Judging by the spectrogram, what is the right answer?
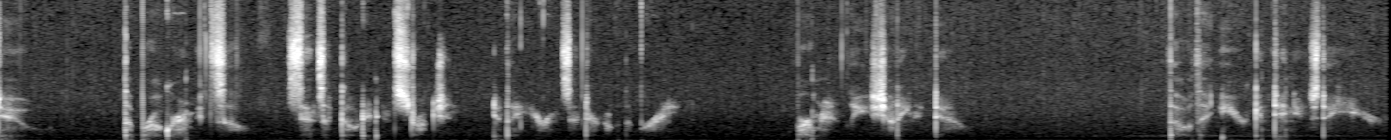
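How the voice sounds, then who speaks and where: A man whispering at a fairly slow pace, with long, frequent pauses, big swings in loudness and noticeable background noise. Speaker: ASMR reader. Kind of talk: ASMR story reading. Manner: soft-spoken, calm.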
